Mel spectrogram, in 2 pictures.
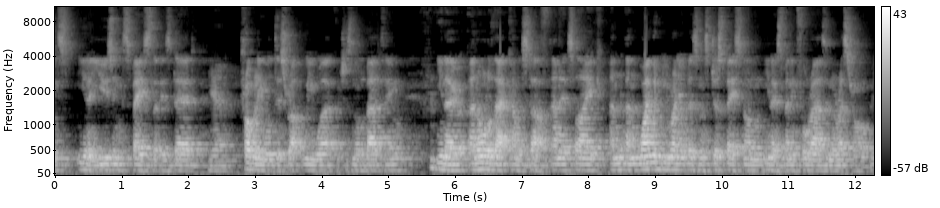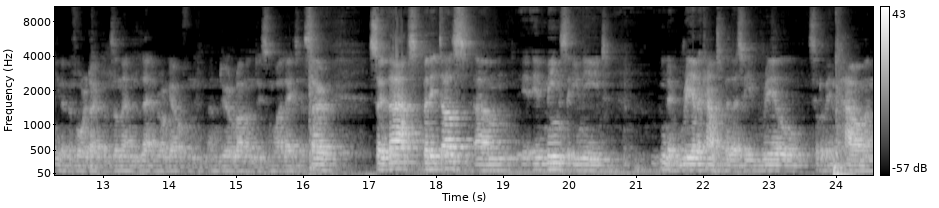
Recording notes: Went to the offices of eNova Partnership. Apologies for the poor sound quality in this episode.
